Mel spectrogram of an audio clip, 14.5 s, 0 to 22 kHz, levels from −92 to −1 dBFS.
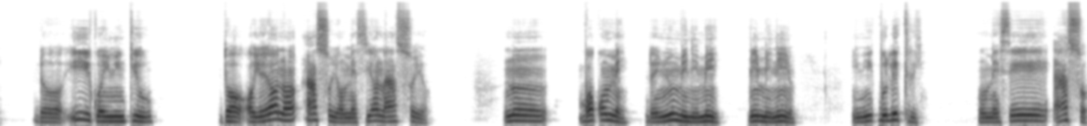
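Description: From start to end, the speech carries plainly audible Opus compression damage, likely from encoding in the codec's music mode. The encoder keeps each band's energy but runs short of bits, so it fills the gaps with noise or folded copies of lower bands. Voiced sounds turn rough and grainy rather than swirly. The bandwidth stays full, reaching up to about 20.2 kHz. The roughness fits a rate near 24 kbps.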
